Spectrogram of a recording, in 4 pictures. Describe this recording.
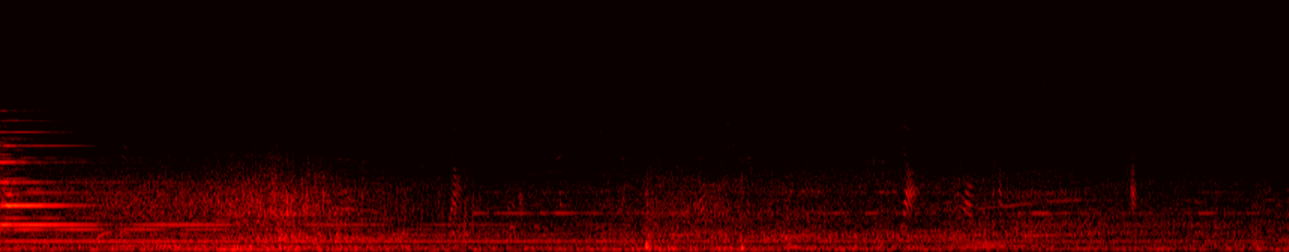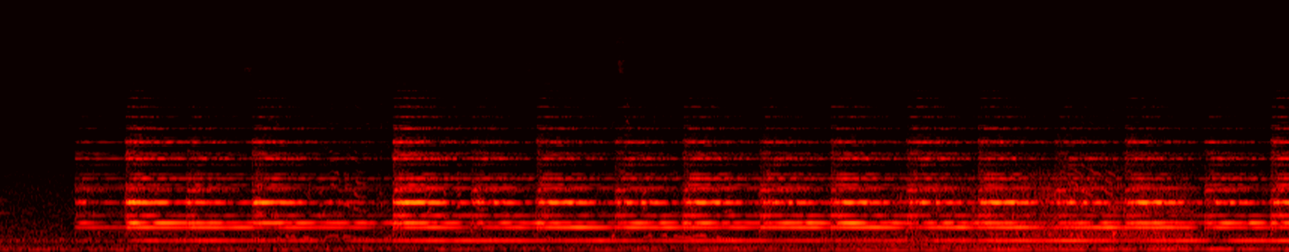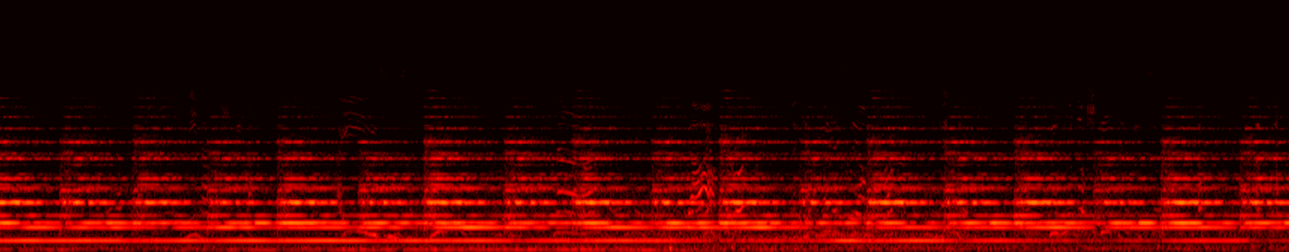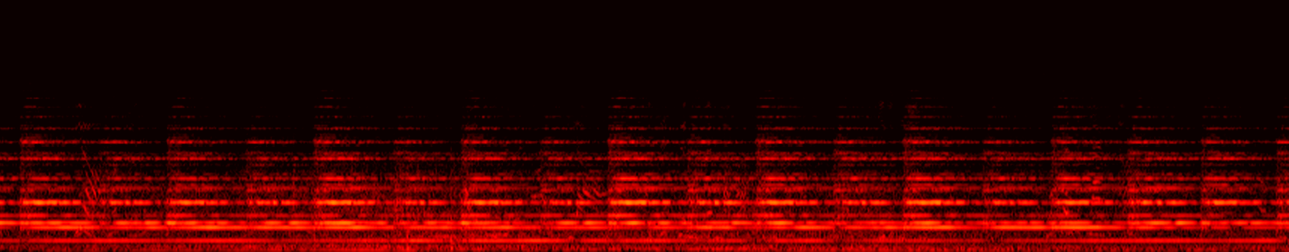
Listening to the midday bells as conversations and all else goes by.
